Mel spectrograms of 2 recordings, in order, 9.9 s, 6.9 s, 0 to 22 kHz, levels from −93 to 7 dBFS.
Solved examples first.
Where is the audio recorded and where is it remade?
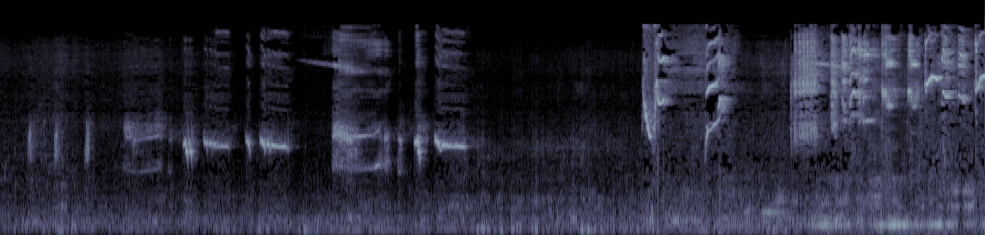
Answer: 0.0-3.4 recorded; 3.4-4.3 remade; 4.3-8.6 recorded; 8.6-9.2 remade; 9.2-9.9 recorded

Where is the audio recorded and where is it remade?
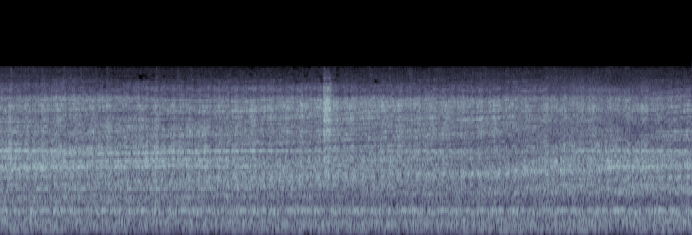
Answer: 0.0-5.4 recorded; 5.4-6.5 remade; 6.5-6.9 recorded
